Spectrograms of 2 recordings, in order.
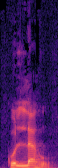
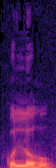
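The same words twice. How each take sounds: First: The word is said with an 'a' ending, kullahu. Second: The word is said with a 'u' ending, kulluhu. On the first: The word is an emphasizer of the preceding noun. "بالنصب تأكيد" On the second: The word is the subject of a new clause. "بالرفع مبتدأ"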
